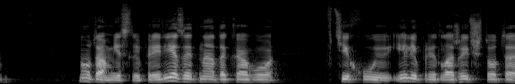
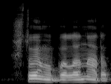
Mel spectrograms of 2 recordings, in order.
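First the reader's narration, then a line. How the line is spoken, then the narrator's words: Grumbling bear cub. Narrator (Russian): проворчал медвежонок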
